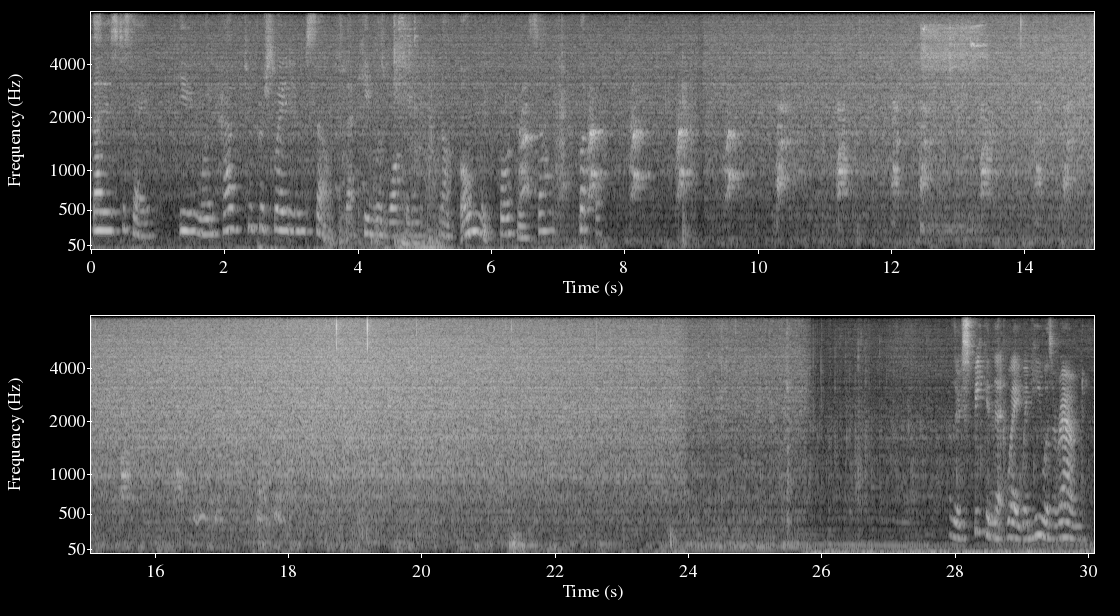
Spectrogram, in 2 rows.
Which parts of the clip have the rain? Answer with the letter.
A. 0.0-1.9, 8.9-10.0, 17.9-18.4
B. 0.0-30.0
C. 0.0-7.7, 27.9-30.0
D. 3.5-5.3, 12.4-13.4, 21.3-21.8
B.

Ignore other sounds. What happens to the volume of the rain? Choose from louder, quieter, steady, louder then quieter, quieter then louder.
louder then quieter.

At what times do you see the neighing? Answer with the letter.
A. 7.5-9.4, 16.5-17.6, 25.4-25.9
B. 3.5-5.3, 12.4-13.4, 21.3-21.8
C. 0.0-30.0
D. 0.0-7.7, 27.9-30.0
B.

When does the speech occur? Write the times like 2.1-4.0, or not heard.
0.0-7.7, 27.9-30.0.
